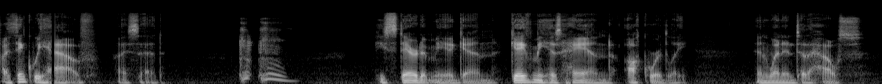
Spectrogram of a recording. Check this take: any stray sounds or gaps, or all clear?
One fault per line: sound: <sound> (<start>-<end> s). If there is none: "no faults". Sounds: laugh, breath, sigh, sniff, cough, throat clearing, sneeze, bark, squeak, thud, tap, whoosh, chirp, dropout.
sound: dropout (0.5-0.5 s)
sound: throat clearing (2.4-3.0 s)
